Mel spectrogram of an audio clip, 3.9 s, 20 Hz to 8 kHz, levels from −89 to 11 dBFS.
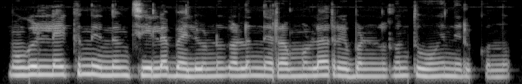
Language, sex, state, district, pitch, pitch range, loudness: Malayalam, female, Kerala, Kollam, 225 Hz, 215-240 Hz, -15 LUFS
